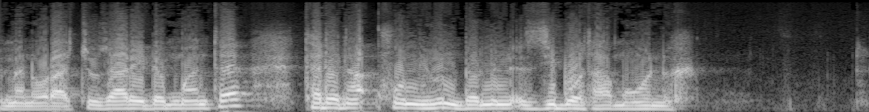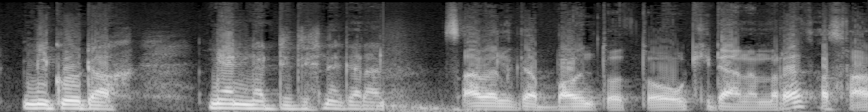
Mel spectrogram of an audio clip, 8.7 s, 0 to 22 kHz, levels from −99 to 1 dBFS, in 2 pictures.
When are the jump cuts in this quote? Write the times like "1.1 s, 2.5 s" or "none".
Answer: 6.2 s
